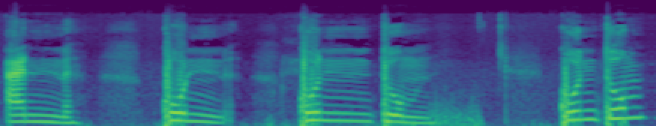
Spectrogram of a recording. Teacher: an means I'm using the Mak of noon it is isar it is saying the noon clearly I'm not hiding the sound a and N I can hear the sound of noon clearly · I am touching the makhraj of noon, which is tip of the tongue above behind the teeth on the gums. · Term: izhar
